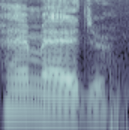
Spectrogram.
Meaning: 1. medicine (substance which promotes healing) 2. remedy (something that corrects or counteracts) 3. alcoholic beverages
- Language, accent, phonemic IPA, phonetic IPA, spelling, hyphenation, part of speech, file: Portuguese, Brazil, /ʁeˈmɛ.d͡ʒju/, [heˈmɛ.d͡ʒju], remédio, re‧mé‧di‧o, noun, Pt-br-remédio.ogg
